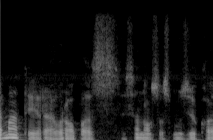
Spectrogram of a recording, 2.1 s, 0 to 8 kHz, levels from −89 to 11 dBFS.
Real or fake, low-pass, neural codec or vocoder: real; 7.2 kHz; none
